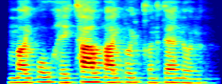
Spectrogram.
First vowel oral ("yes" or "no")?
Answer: yes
